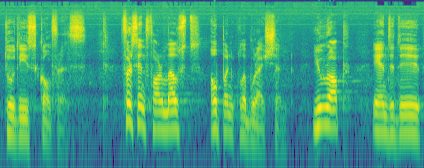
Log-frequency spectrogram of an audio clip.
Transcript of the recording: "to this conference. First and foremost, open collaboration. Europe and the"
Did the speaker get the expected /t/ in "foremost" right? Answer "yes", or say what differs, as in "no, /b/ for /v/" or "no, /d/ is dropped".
yes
